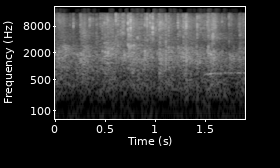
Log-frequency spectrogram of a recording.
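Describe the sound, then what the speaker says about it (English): Steady applause from a church service congregation, many hands clapping together at an even level for a couple of seconds. "let's give them a round of applause for that"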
